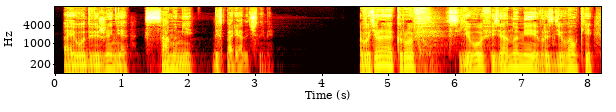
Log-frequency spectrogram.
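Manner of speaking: plain reading voice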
